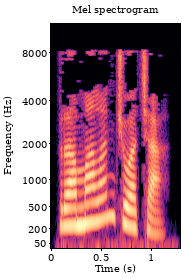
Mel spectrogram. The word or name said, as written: ramalan cuaca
